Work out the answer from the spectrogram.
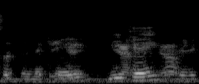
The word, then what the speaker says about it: Nikkei: How do they pronounce that? The Nikkei. Nikkei.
